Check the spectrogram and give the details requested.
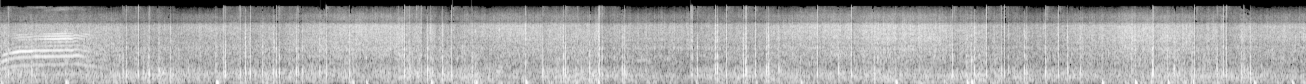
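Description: Aerial fireworks launching and bursting in a dense, continuous run of pops and bangs.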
